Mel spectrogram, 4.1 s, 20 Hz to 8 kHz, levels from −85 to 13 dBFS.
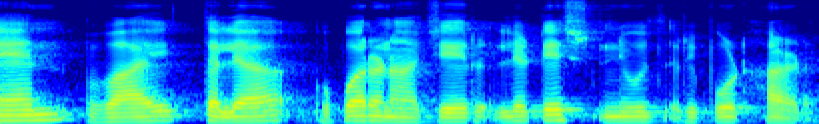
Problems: none marked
